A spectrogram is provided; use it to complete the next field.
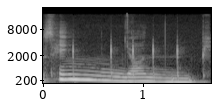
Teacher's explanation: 니은 첨가가 된 다음에 니은의 영향으로 비음화가 일어나는 겁니다. 자, 니은 첨가가 먼저 되고 그 다음에 비음화가 돼요.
